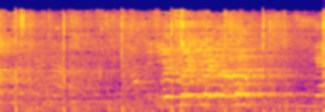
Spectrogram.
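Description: Basketball being dribbled on a hard court, a string of sharp bounces about every half second to second, with voices over it in the second half.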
